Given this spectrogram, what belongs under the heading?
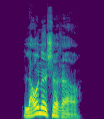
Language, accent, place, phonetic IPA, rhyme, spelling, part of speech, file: German, Germany, Berlin, [ˈlaʊ̯nɪʃəʁɐ], -aʊ̯nɪʃəʁɐ, launischerer, adjective, De-launischerer.ogg
- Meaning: inflection of launisch: 1. strong/mixed nominative masculine singular comparative degree 2. strong genitive/dative feminine singular comparative degree 3. strong genitive plural comparative degree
